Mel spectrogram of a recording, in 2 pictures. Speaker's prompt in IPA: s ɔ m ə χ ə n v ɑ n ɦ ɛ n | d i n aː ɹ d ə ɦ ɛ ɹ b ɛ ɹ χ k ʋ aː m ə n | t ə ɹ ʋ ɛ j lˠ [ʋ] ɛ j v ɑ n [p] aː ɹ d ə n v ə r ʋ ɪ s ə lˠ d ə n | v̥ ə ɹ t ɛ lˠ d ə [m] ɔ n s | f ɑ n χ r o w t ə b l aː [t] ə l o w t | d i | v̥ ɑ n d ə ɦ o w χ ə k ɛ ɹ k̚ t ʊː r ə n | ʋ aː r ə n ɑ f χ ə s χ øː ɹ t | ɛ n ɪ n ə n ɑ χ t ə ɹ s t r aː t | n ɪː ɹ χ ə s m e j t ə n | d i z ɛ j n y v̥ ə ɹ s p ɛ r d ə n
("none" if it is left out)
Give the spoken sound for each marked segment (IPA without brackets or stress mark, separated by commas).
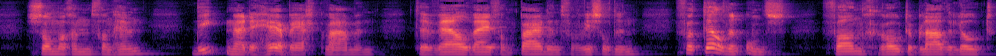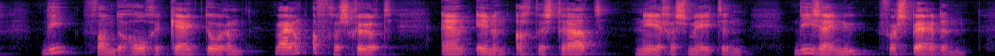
ʋ, p, n, d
